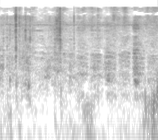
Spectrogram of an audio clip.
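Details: Female Doberman Pinscher named Mila, panting in a park while being tired out with training and play: quick breathy huffs repeating several times a second, with a louder low rumble of handling noise at the end.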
